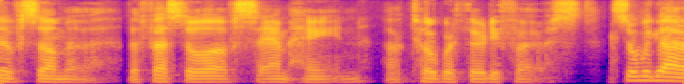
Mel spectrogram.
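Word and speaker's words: Samhain: anyways back to the the sawin or saman as Lumis pronounce it so he explains that it's the lord of the Dead the end of summer the Festival of Sam Hayne October 31st so we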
